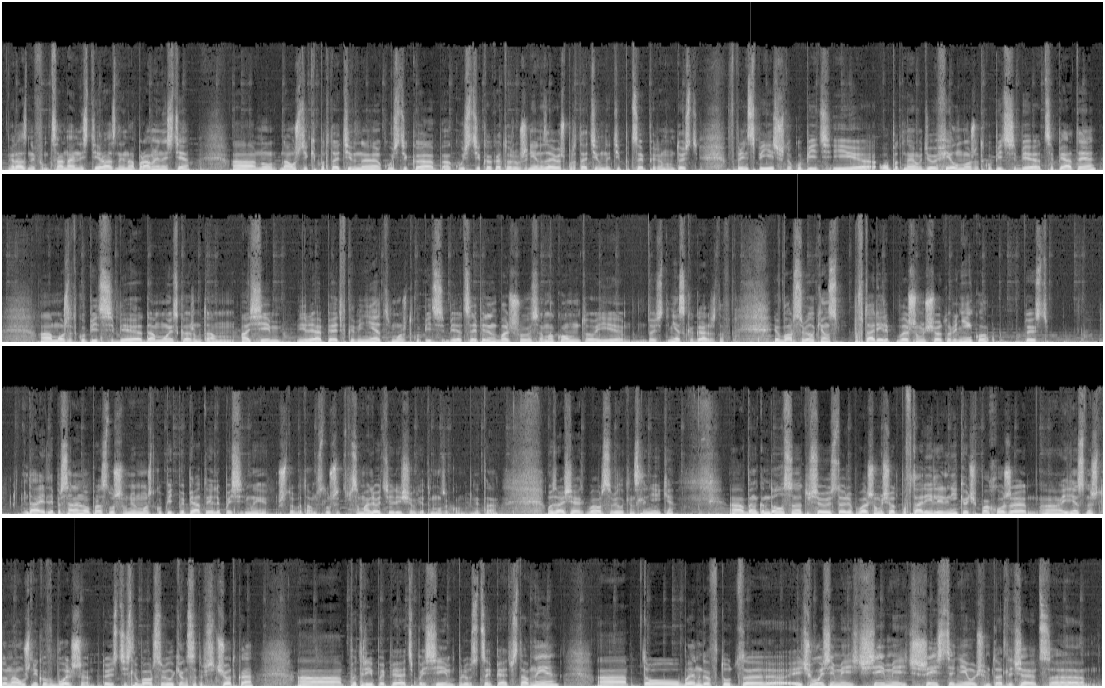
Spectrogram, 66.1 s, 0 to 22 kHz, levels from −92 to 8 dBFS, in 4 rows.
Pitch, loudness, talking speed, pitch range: 125 Hz, -11 LUFS, 125 wpm, 115-140 Hz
